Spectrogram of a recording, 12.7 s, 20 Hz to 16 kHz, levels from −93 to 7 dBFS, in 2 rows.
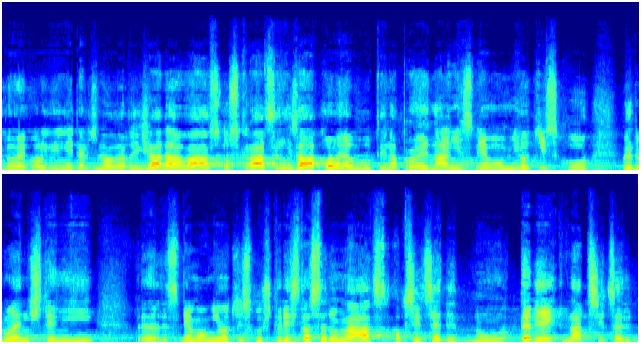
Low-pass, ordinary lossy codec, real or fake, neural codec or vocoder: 14.4 kHz; AAC, 48 kbps; fake; codec, 32 kHz, 1.9 kbps, SNAC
